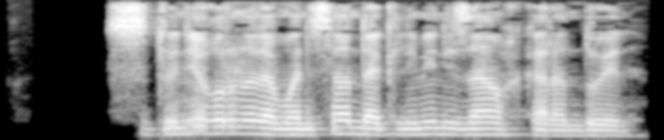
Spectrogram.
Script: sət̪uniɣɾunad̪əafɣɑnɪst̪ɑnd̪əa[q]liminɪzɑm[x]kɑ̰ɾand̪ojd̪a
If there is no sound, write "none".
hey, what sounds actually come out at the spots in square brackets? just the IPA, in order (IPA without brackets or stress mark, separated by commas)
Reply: k, x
